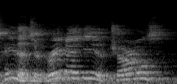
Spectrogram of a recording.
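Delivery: high-pitched impression of an oilman refusing; high, drawn-out mimicry; Mike. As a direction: put on his high voice, stretching out the refusal. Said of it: "That sounds like Mike".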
